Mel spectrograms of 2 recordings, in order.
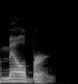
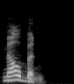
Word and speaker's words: Melbourne: It's a long way all the way to Melbourne. And I, of course, learned how to pronounce it Melbourne, not Melbourne, as we would say in America.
